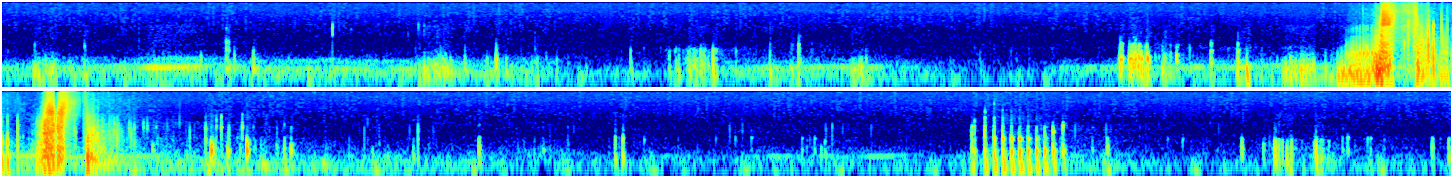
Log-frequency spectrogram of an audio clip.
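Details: Woman's stomach growling recorded while she slept: low gurgling and rumbling bowel sounds in irregular bursts, with two louder squelching surges midway, borborygmi.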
